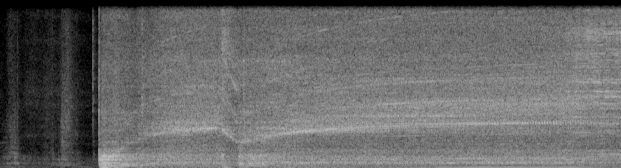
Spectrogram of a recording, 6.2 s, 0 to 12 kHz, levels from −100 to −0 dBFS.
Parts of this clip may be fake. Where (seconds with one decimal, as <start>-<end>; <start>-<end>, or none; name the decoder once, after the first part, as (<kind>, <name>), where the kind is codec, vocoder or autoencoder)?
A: none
